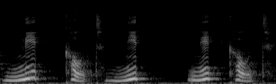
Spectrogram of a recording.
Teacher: 이렇게 이어질 때는요. 그냥 트 소리가 안 들려요.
